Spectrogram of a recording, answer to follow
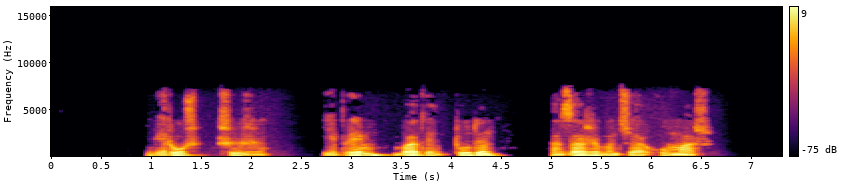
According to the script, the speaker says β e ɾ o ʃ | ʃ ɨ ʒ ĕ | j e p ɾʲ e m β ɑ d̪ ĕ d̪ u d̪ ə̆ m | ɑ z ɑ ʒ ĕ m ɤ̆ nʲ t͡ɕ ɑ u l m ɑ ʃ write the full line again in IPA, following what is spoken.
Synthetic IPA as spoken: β e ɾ u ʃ | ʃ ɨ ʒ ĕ | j e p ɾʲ e m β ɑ d̪ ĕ t̪ u d̪ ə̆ n | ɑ z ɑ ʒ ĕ m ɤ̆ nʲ t͡ɕ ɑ u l m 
